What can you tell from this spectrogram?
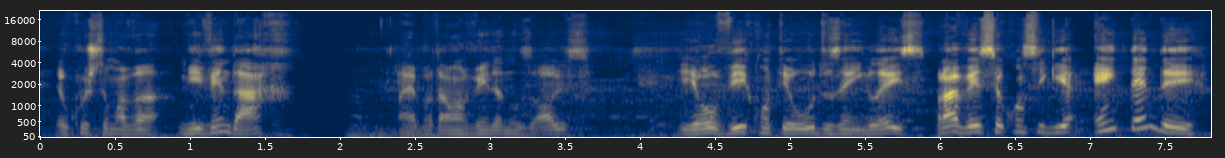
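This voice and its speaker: Animated Brazilian man, bright voice. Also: mid-range voice. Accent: Brazilian Portuguese. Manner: animated, addresses viewers directly with frequent tag questions. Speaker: English-learning vlogger. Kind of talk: casual storytelling to camera.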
